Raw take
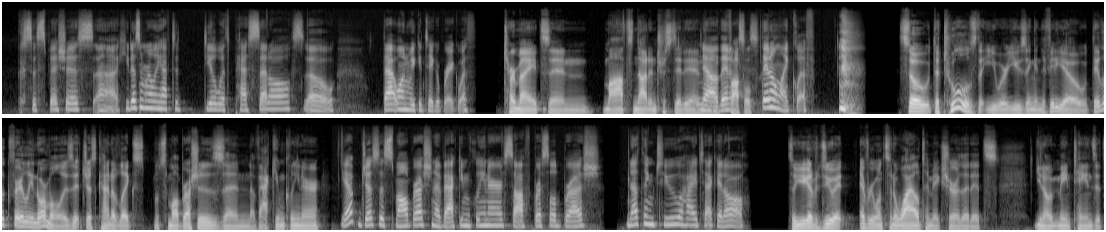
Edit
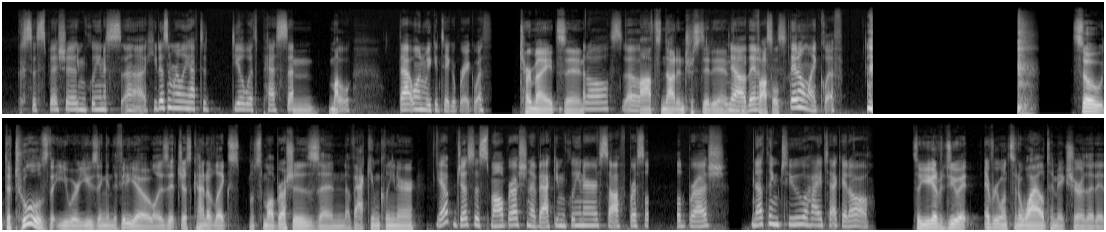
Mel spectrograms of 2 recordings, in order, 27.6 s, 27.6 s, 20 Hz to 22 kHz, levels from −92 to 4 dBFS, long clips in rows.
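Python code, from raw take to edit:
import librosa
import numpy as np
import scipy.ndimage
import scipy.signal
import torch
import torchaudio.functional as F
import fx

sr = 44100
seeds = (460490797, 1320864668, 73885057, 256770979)

y = fx.edit(x, sr, fx.swap(start_s=3.29, length_s=0.71, other_s=7.07, other_length_s=0.56),
    fx.insert_silence(at_s=10.53, length_s=1.82),
    fx.cut(start_s=13.49, length_s=0.98),
    fx.duplicate(start_s=19.52, length_s=0.35, to_s=0.94),
    fx.insert_room_tone(at_s=20.66, length_s=0.37), tone=tone)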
